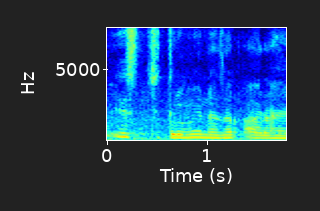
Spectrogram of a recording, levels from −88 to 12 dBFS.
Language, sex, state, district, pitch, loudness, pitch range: Hindi, male, Uttar Pradesh, Jalaun, 205 Hz, -26 LUFS, 190-220 Hz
